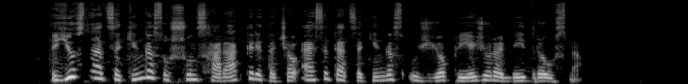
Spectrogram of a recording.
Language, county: Lithuanian, Vilnius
